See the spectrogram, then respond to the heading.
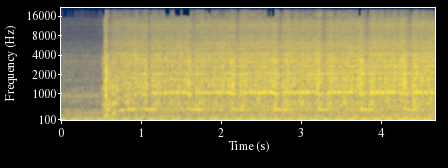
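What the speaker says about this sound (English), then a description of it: "it's doing its auto crank" Ford F-150 2.7-litre engine auto-cranking during misfire diagnosis, starting with a sharp onset and then a steady, rhythmic cranking drone, close and moderately loud throughout.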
